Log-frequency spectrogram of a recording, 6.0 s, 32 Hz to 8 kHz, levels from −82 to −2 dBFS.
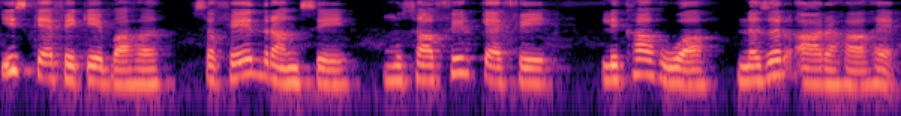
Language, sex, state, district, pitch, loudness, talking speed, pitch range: Hindi, female, Bihar, Sitamarhi, 170 Hz, -23 LUFS, 150 wpm, 150-185 Hz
